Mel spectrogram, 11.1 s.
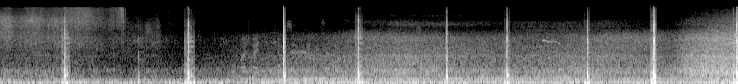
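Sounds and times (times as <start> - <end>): ball struck with sharp knocks: 2.0 - 3.0, 5.3 - 5.6, 6.6 - 7.9, 8.6 - 9.0, 9.7 - 10.0.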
